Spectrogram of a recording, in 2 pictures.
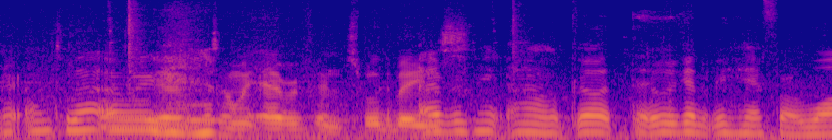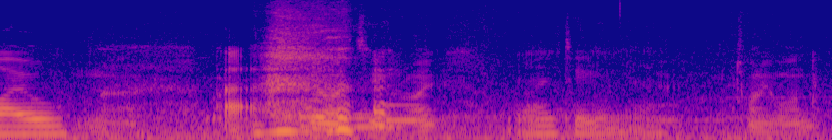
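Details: Young adult woman in conversation, with a second speaker; normal speech.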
